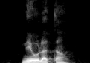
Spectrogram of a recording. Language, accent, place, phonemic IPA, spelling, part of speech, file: French, France, Lyon, /ne.o.la.tɛ̃/, néolatin, noun, LL-Q150 (fra)-néolatin.wav
- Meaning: New Latin (Latin after the Middle Ages)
